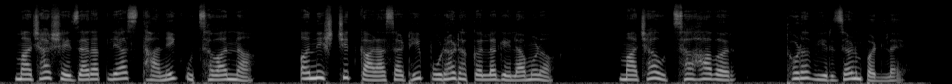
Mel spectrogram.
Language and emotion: Marathi, sad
